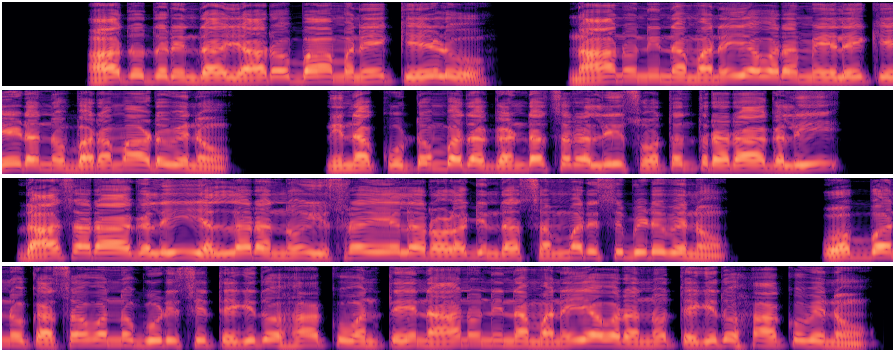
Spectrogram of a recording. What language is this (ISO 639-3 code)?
kan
